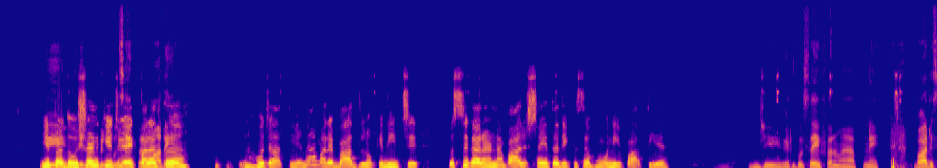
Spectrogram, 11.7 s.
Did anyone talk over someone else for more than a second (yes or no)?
yes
